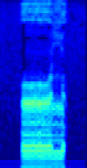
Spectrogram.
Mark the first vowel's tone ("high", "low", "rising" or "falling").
low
